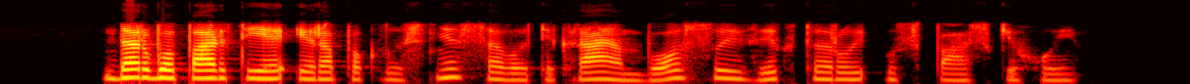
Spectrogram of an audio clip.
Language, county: Lithuanian, Vilnius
